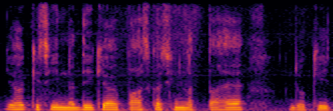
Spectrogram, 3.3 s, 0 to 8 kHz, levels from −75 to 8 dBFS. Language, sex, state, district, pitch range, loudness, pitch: Hindi, male, Uttar Pradesh, Muzaffarnagar, 130-145 Hz, -16 LUFS, 135 Hz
